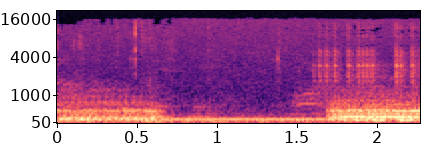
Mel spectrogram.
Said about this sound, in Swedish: Oj! Ja, är det vovven som låter? Mm. Ja, det är mm. inte någons mage. Hej Billy! Hej! Han vaktar.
